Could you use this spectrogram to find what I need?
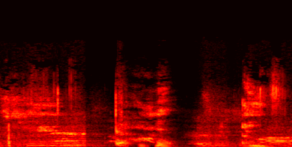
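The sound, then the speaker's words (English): Coughing fit as someone chokes, a few harsh, raspy coughs in quick succession with a throaty catch between bursts. “Ooh, excuse me, choking.”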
